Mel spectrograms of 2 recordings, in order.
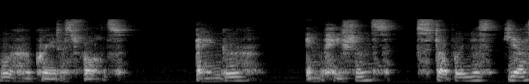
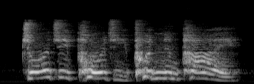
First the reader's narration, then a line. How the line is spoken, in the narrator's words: she yelled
